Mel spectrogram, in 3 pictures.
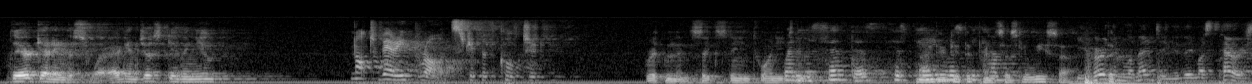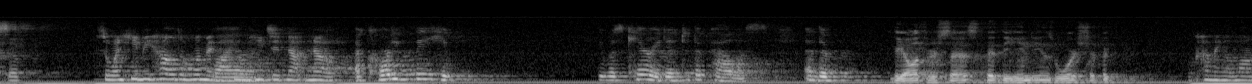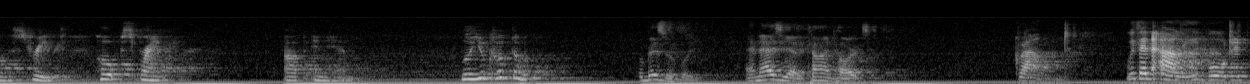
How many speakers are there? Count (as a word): seven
